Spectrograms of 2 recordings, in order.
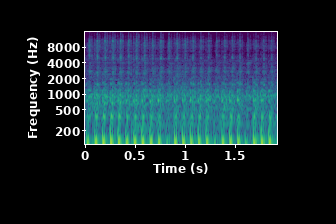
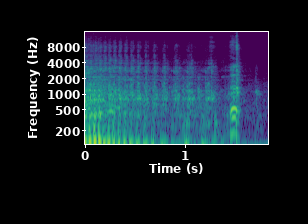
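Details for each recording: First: Old BSA with starting problems, after turning up the idle screw and setting the carburettor mixture screw: steady thumping single-cylinder idle about three beats a second, holding on its own; idling healthily. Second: Old BSA motorcycle with new carburettor: single thumps slow and thin out, dies within about a second and a half, won't hold idle; carburettor setup suspected, not confirmed.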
